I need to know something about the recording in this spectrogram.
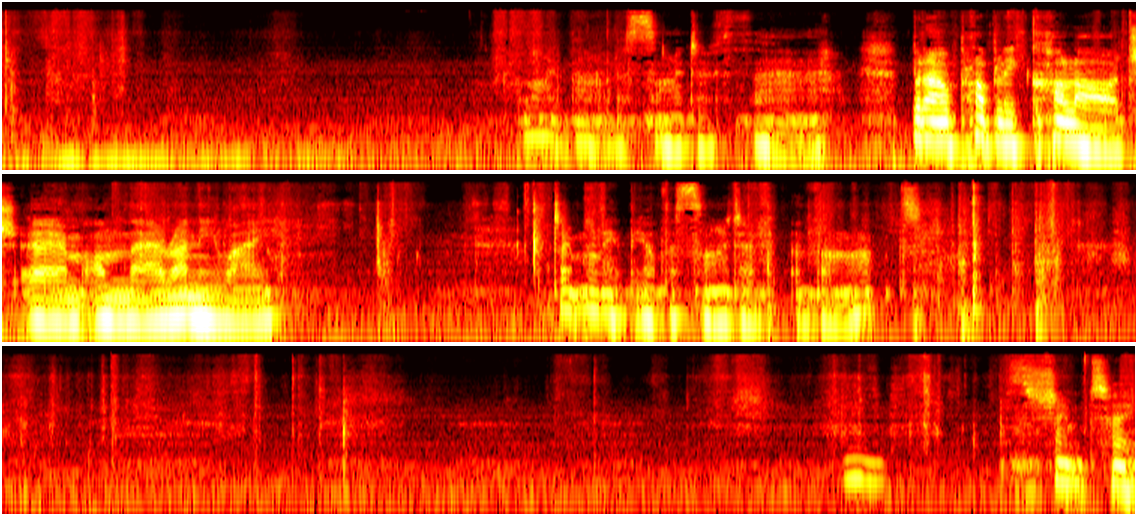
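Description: Paper pages rustle as they are turned and smoothed flat.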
